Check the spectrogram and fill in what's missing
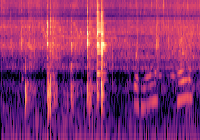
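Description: Kathiawadi green peanut curry tempering frying in a pan, with a soft sizzle under several sharp spoon-on-pan stirring clinks and scrapes, followed by faint tonal kitchen sounds near the end.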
